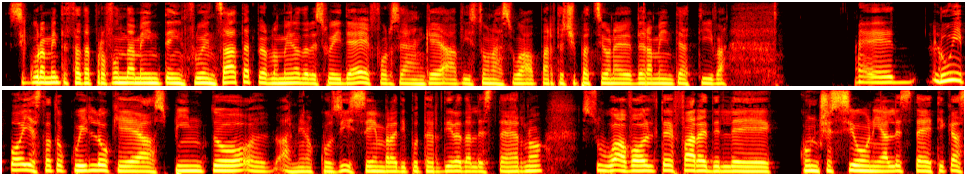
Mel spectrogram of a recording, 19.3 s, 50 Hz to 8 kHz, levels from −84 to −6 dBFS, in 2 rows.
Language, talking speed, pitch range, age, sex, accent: Italian, 130 wpm, 155-175 Hz, 20-39, male, native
